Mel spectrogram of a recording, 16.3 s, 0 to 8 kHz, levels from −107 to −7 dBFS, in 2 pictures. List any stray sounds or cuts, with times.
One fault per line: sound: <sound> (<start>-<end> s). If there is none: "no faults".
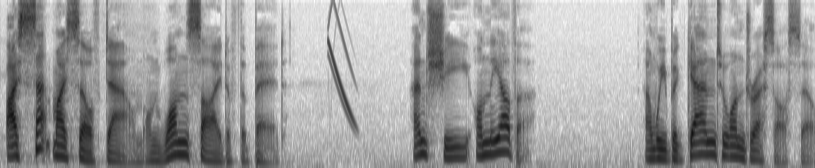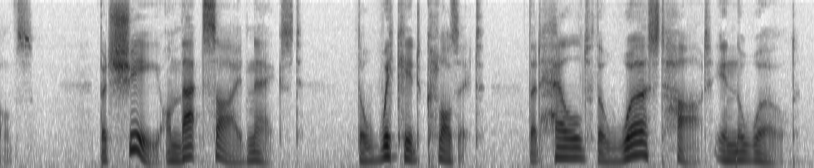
sound: chirp (3.3-3.6 s)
